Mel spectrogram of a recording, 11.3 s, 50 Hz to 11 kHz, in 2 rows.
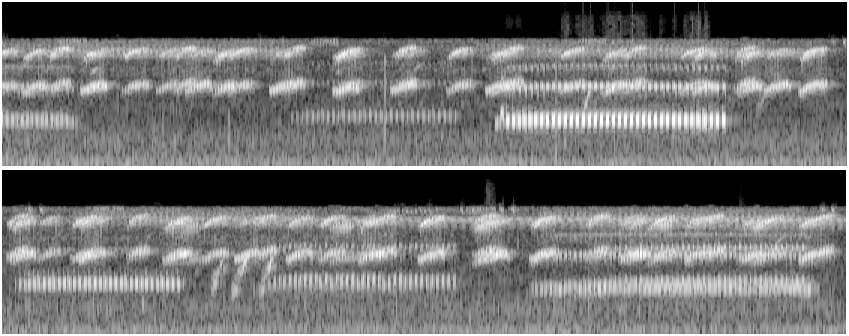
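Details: Frogs calling at night at an old foam nest by Gowrie dam waterhole, Djuma Game Reserve, Sabi Sand, South Africa, 25 January: overlapping chorus of short chirping notes mixed with long steady trilled tones, several callers at once.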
